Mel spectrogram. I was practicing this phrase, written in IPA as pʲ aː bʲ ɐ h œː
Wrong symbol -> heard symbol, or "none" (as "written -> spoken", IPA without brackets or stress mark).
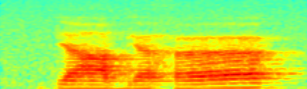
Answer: none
